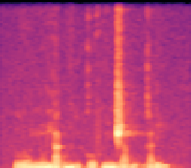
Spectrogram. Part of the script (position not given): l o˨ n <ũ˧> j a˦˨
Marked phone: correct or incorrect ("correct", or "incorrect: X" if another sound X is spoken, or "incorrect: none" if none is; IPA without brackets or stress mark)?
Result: incorrect: ũ˨˦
